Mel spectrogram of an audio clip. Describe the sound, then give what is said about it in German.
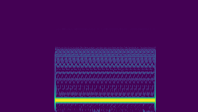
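A single steady telephone ringback tone sounds for about one second, clear and loud, starting and stopping abruptly with silence on either side and no voices, as a phone number is dialled for a call to Upper Austria (Oberösterreich). “Wähle hier schon mal die Telefonnummer. Der Anruf geht nach Oberösterreich.”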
